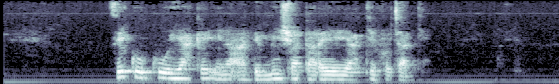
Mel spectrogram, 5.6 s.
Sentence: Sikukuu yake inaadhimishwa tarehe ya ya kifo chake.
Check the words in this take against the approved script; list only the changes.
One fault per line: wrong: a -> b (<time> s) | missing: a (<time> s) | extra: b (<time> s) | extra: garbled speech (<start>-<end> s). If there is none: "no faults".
missing: ya (3.6 s)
